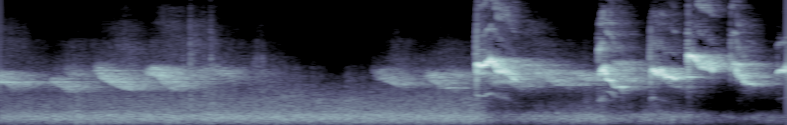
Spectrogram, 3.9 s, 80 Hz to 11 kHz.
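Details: A white-eye (puteh) recorded 29 August 2020 gives soft, drawn-out high twitters over a steady hiss. A louder run of sharp chirps bursts in at the end.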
